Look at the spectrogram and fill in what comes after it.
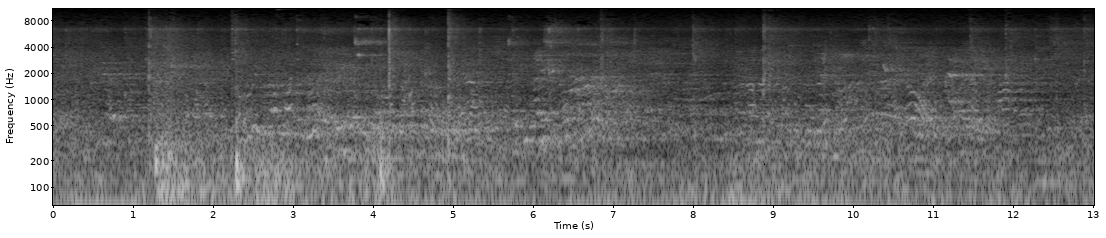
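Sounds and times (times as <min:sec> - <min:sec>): murmur of voices in echoing hall: 0:00.0 - 0:13.0
shoes squeaking on gym floor: 0:03.7 - 0:04.4.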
